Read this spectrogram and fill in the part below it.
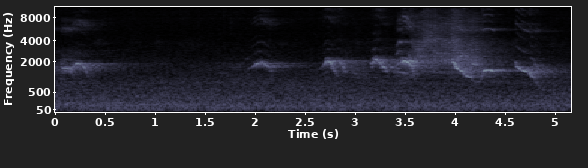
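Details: White-crested laughingthrush, recorded 27 January 2014, giving harsh, squawking notes that swell into a noisy, chattering burst near the end, over a quiet background hiss.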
